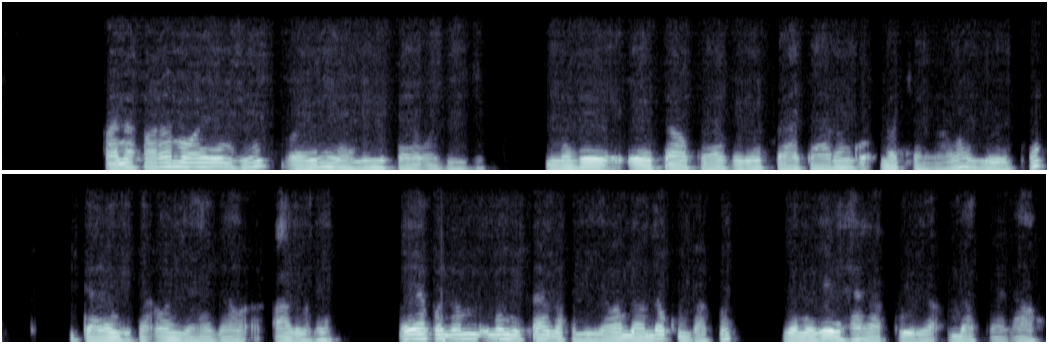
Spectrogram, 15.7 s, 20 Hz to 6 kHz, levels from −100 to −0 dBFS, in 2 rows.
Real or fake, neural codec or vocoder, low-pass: fake; codec, 16 kHz in and 24 kHz out, 2.2 kbps, FireRedTTS-2 codec; 5.4 kHz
